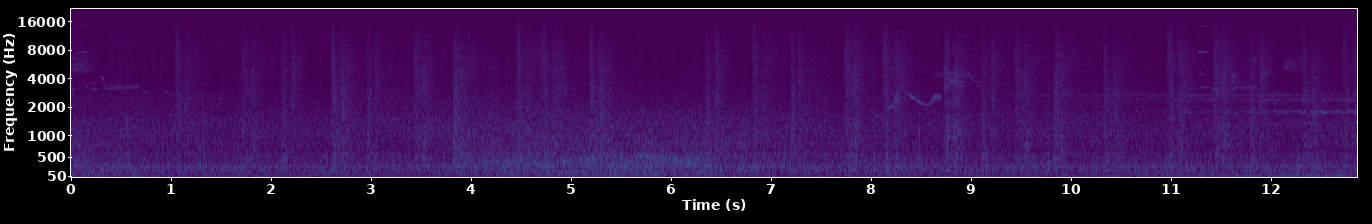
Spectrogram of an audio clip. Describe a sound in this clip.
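Footsteps crunch on gravel and snow.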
